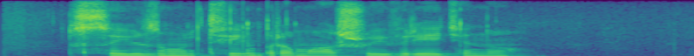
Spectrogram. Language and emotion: Russian, neutral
